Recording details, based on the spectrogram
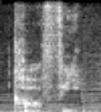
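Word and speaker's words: Ko-fi: Now, as I was just mentioning coffee, we are not just drinking coffee, but we are also on coffee. Well, let me explain. It is spelled K O FI and then you can search for cast like our channel name.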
